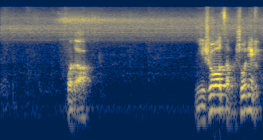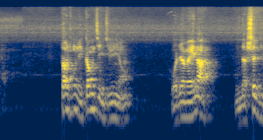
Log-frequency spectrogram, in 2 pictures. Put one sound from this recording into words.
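A man speaks calmly and firmly at close range.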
